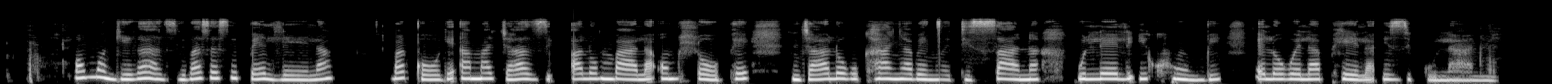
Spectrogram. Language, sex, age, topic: North Ndebele, male, 25-35, health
